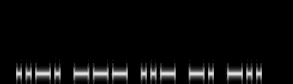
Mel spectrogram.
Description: Morse code, heard as a keyed tone, about 25 wpm, 500 Hz. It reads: FOUND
